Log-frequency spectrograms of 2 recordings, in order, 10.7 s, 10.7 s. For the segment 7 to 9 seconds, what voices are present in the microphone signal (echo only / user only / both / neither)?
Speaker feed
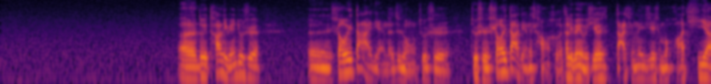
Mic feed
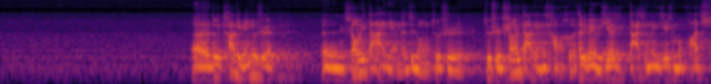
echo only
